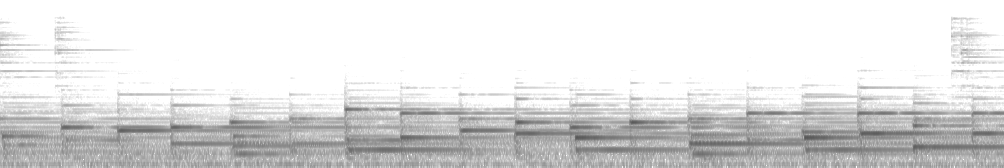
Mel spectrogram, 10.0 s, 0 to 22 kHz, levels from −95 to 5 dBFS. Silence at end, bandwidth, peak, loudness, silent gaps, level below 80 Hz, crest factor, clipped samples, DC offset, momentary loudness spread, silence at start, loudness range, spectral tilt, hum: 0 s; 14.5 kHz; -24 dBFS; -41 LUFS; none; -62 dBFS; 16 dB; under 0.1%; under 0.1%; 9 LU; 0 s; 4 LU; -6 dB/octave; none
